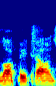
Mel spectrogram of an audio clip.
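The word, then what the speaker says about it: L'Hôpital: it like hospital okay i prefer the french pronunciation l'hopital's it's a little bit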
